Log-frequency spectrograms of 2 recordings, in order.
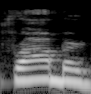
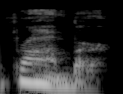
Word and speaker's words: Framber: Something that kills me, I'm so tired of people mispronouncing Framber. All the Fox guys call him Framber, and it's Framber. And Dusty calls him Framber. I want to see Dusty, he's your pitcher. You've been here 3 years. Pronounce his name right.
